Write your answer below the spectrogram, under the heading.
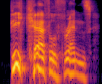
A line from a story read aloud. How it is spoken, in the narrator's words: cried Gildor, laughing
